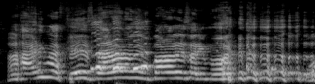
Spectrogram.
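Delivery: embarrassed laughing while talking, high. Real, not acted. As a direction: laugh through the words, covering your face.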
